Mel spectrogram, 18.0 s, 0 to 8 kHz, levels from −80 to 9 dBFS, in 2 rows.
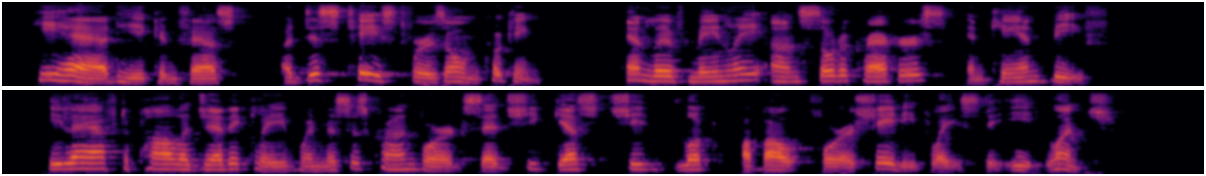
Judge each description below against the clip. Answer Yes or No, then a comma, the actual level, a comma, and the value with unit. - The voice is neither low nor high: Yes, medium, 180 Hz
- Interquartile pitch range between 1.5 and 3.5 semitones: No, average, 4.4 semitones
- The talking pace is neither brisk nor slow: No, slow, 125 wpm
